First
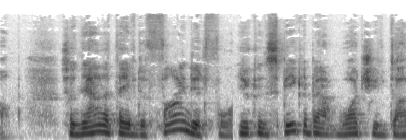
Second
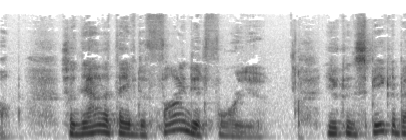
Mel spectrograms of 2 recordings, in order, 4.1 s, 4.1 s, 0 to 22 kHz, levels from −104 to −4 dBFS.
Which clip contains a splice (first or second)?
first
